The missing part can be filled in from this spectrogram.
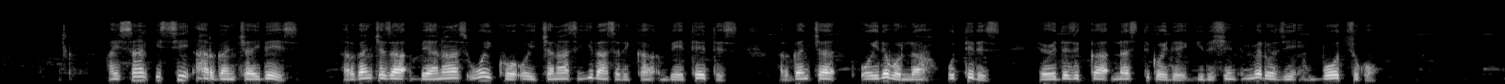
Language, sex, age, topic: Gamo, male, 25-35, government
